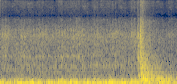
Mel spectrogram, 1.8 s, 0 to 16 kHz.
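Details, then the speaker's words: 1945 Jaguar MK4 2.5 after coolant pipe replacement and engine flush, cold morning start after starting trouble the day before: low, even idle rumble with a steady beat and one brief thump, firing on all cylinders; smells a bit rich. "acting very good this morning because yesterday I had massive problems getting it to start."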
